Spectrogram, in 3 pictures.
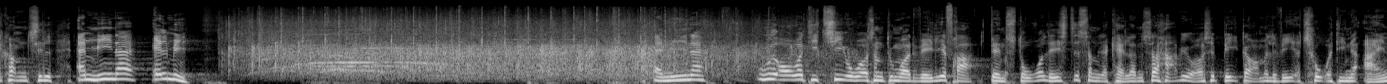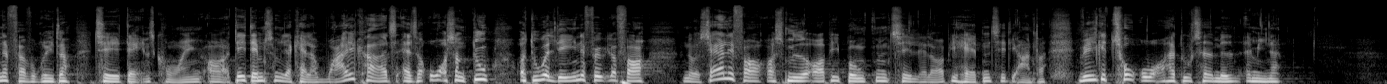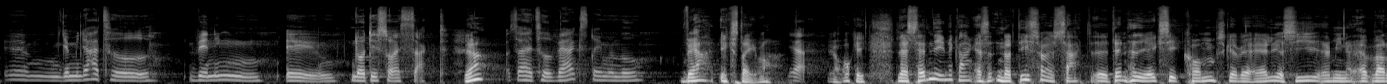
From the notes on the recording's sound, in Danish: Årets Ord kåres live foran 300 gymnasieelever i Frederikssund.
